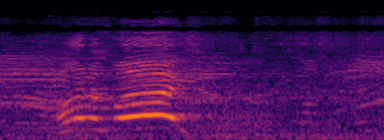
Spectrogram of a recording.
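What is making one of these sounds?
A man shouts loudly nearby outdoors.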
